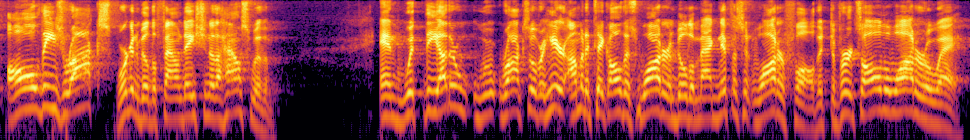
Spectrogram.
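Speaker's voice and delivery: excited pitch. Acted. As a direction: build up the plan with rising enthusiasm.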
